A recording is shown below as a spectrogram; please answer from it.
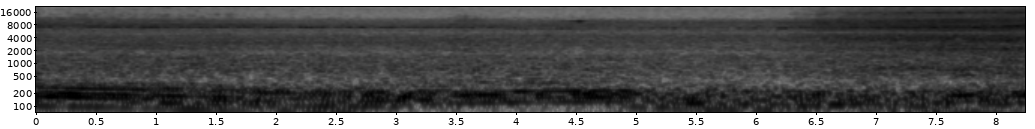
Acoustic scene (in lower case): street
